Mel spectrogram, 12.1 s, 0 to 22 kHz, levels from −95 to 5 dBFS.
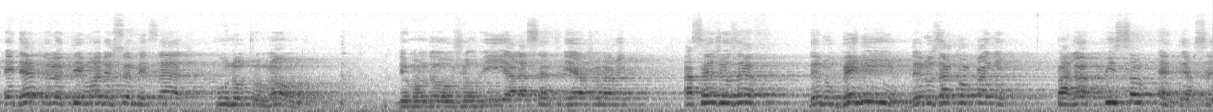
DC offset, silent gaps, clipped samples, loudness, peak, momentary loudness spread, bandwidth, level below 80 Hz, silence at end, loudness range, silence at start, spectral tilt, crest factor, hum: under 0.1%; none; under 0.1%; -28 LUFS; -12 dBFS; 13 LU; 8.2 kHz; -50 dBFS; 0 s; 5 LU; 0 s; -7.5 dB/octave; 16 dB; none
